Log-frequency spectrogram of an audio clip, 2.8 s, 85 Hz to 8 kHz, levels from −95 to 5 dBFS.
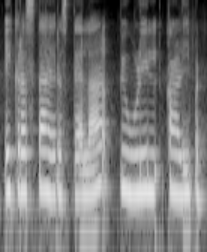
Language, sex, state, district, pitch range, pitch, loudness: Marathi, female, Maharashtra, Sindhudurg, 160-255 Hz, 250 Hz, -14 LUFS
